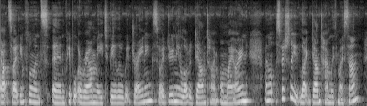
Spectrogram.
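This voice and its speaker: A woman speaks at a fairly quick pace with an Australian accent. Her fairly high voice has a dark, mellow tone and ordinary pitch variation. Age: 30s. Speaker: artist and craft youtuber. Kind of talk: casual vlog talk while drawing.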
